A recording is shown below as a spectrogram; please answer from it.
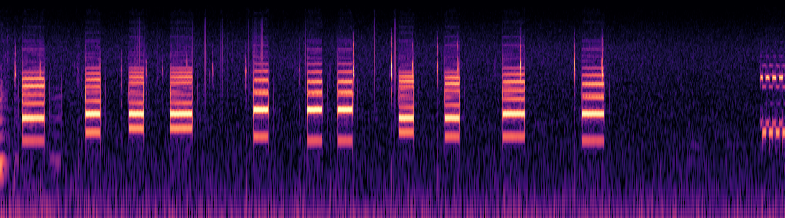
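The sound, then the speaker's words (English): Telephone keypad tones dial a number: about a dozen crisp, steady two-tone beeps in a quick, uneven rhythm with short gaps between them, heard alone without talk. “Let's call it up. Let's give it a call, see what's up.”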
